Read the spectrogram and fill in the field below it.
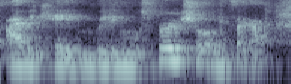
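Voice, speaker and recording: A woman at a medium pitch is heard with audible room echo. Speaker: online business coach and vlogger. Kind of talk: casual vlog monologue. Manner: fast.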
